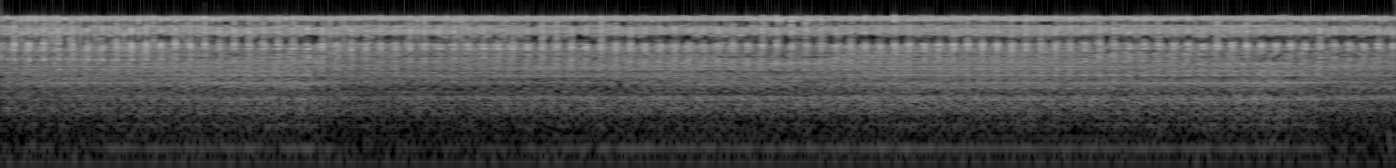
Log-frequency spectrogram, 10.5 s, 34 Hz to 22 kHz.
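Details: 1.4 MPI petrol (Polo/Ibiza/Fabia), cold start: quick, even light top-end ticking about three per second, began ~500 km after oil change, lasts up to 5 min; new lifters, rockers, oil changes didn't fix it; cause unknown.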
